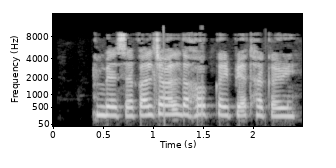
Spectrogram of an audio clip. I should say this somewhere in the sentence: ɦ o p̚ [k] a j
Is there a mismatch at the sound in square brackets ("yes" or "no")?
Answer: no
